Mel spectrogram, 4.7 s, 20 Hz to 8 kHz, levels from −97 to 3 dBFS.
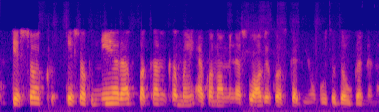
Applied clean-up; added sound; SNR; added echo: none; none; none; none.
